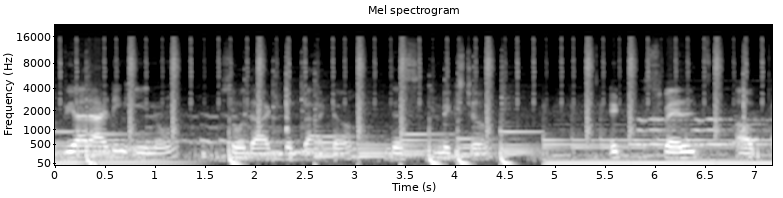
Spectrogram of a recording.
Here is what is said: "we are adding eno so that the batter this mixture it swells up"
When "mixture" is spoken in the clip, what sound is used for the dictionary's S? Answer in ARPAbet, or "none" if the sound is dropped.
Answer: S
